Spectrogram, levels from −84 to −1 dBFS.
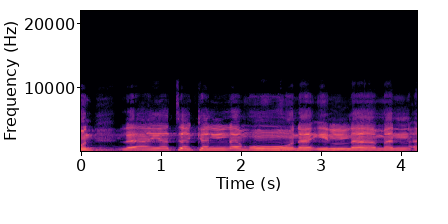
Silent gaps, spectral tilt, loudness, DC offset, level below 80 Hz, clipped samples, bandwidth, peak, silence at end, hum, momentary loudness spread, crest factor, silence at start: none; -3.5 dB/octave; -31 LUFS; under 0.1%; -72 dBFS; under 0.1%; 11.5 kHz; -16 dBFS; 0 s; none; 4 LU; 16 dB; 0 s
